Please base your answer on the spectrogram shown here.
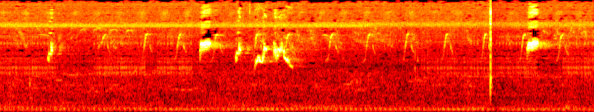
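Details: Red-whiskered bulbul singing in the morning, a few bright warbled phrases and sharp high notes, with steady background hum and a click.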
